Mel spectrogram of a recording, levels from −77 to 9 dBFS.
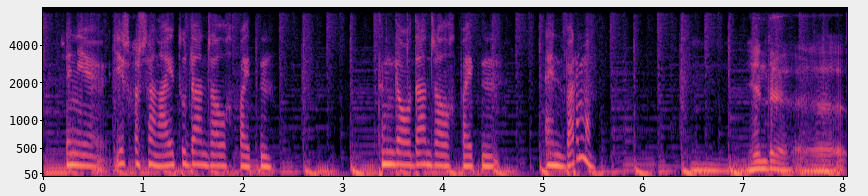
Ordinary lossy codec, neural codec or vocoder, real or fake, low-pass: none; none; real; 7.2 kHz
